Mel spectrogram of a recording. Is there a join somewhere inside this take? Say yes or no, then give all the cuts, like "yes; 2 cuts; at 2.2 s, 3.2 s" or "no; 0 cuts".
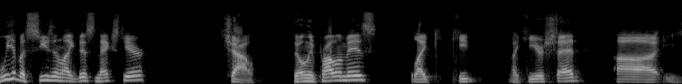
yes; 2 cuts; at 4.5 s, 5.6 s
